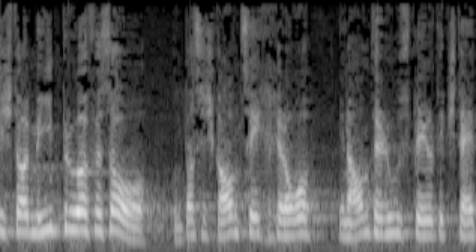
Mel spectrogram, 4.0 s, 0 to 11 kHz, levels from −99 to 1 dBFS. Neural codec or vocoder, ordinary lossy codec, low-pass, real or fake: none; none; none; real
